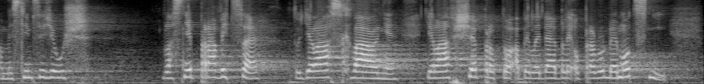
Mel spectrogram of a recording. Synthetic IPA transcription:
ʔamɪsliːmsɪʒɛuʃ | vlast̪ɲɛpɾavɪt͡sɛt̪oɟɛlaːsxvaːlɲɛɟ̥ɛlaːfʃɛpɾo̞t̪o̞ʔabɪlɪdɛːbɪlɪʔo̞pɾavdunɛmo̞t͡sɲiː

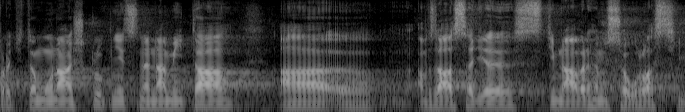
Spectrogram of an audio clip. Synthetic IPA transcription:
pɾo̞cɪ̥t̪o̞munaːʃklupɲɪt͡snɛnamiːt̪aː | ʔa | avzaːsaɟɛsciːmnaːvr̩ɦɛmso̞wɦlasiː

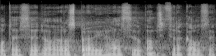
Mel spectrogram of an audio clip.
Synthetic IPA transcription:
pot̪ɛːsɛdoɾospɾavɪɦlaːsɪlpanpr̥ɛt̪sɛdakalowsɛk

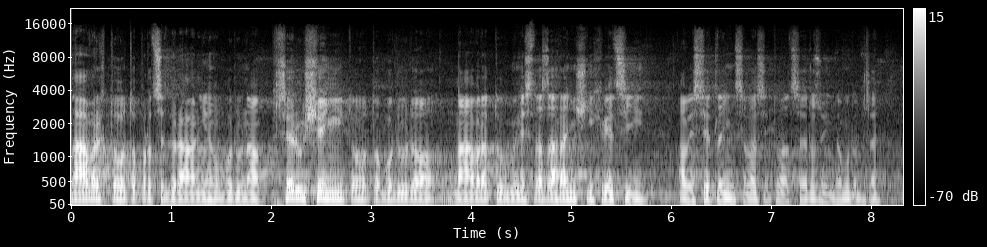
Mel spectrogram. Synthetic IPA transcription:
naːvr̩xt̪o̞ɦo̞t̪o̞pɾo̞t͡sɛduɾaːlɲiːɦo̞bo̞dunapr̝̥ɛɾuʃɛɲiːt̪o̞ɦo̞t̪o̞bo̞dudo̞naːvɾat̪umɪnɪst̪ɾazaɦɾaɲɪt͡ʃɲiːxvjɛt͡siː | ʔavɪsvjɛt̪lɛɲiːt͡sɛlɛːsɪt̪uat͡sɛɾo̞zumiːmt̪o̞mudo̞br̝ɛ

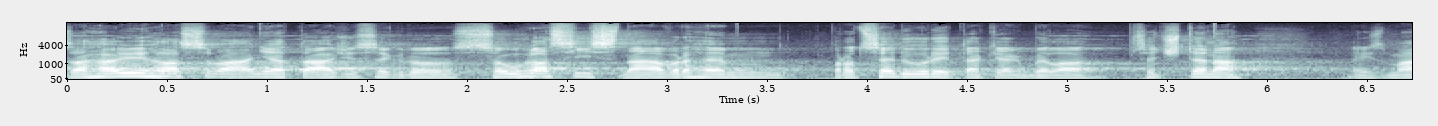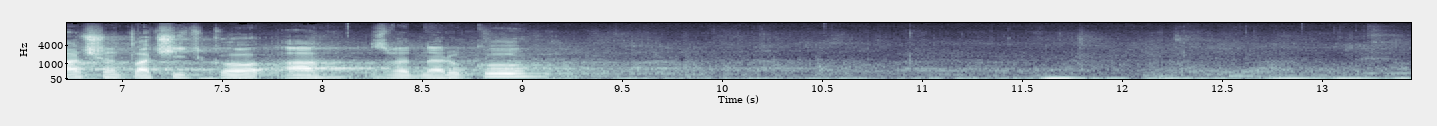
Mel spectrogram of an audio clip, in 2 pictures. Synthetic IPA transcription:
zaɦajujɪɦlaso̞vaːɲiːat̪aʒɛsɛɡdo̞so̞wɦlasiːsnaːvr̩ɦɛm | pɾo̞t͡sɛduɾɪt̪akjaɡ̚bɪlapr̥ɛt͡ʃt̪ɛnana̰jzmaːt͡ʃnɛt̪lat͡ʃiːt̪ko̞ʔazvɛdnɛɾuku

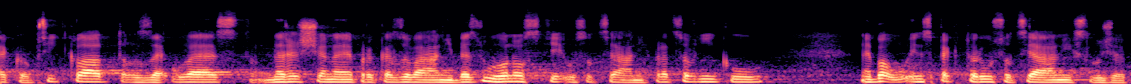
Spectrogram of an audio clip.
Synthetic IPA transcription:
jako̞pr̝̥iːklat̪lzɛʔuvɛːst̪nɛrɛʃɛnɛːpɾo̞kazo̞vaːɲiːbɛzuːɦonoscɪʔuso̞t͡sɪjaːlɲiːxpɾat͡so̞vɲiːkuː | nɛbo̞ʔuʔɪnspɛkt̪o̞ɾuːso̞t͡sɪjaːlɲiːxsluʒɛp̚

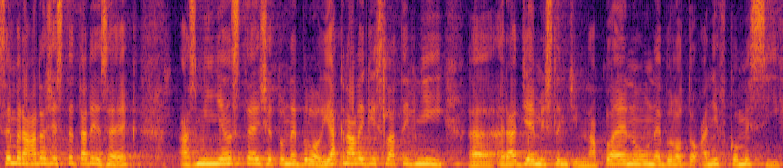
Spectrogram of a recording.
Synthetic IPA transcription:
sɛmɾaːdaʒɛst̪ɛt̪adɪr̝ɛk | ʔazmiːɲɪlst̪ɛʒɛt̪o̞nɛbɪlo̞jaknalɛɡɪslat̪ɪvɲiːɾaɟɛmɪslimcɪmnaplɛːnunɛbɪlo̞t̪o̞ʔaɲɪfko̞mɪsiːx

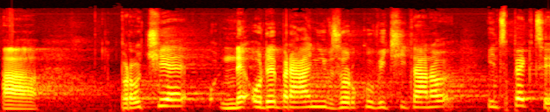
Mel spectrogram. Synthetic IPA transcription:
ʔa | pɾo̞t͡ʃjɛnɛʔo̞dɛbɾaːɲiːvzo̞ɾkuvɪt͡ʃiːt̪aːnoʔɪnspɛkt͡sɪ

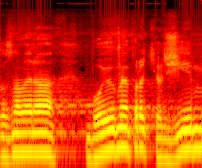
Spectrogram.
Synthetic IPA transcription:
oznamɛnaː | bɔjujmɛpɾocilʒiːm

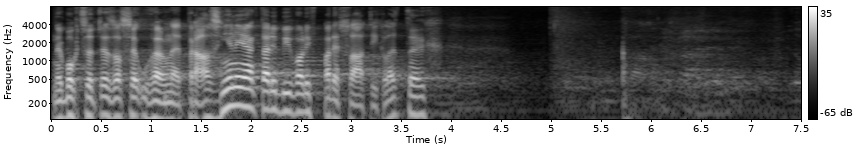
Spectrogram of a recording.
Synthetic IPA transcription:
nɛboxt͡sɛt̪ɛzasɛʔuːɦɛlnɛːpɾʔa̰ːzɲɪnɪjak̚t̪adɪbiːvalɪfpadɛsa̰ːt̪iːxlɛt̪ɛx

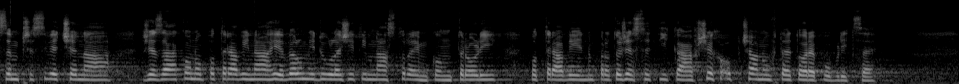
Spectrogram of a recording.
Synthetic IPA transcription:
sɛmpr̥ɛsvjɛt͡ʃɛnaː | ʒɛzaːko̞nopo̞t̪ɾavɪnaːxjɛvɛlmɪduːlɛʒɪt̪iːmnaːst̪ɾo̞jɛmko̞nt̪ɾo̞lɪpo̞t̪ɾavɪnpɾo̞t̪o̞ʒɛsɛt̪iːkaːfʃɛxʔo̞pt͡ʃanuːft̪ɛːt̪o̞ɾɛpublɪt͡sɛ

